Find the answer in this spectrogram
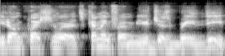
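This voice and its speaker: A man with a New York accent speaks on a very clean recording with a silent background. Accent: New York American. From New York City. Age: 60s. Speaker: art expert, former artist's assistant. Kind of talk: interview. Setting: podcast.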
